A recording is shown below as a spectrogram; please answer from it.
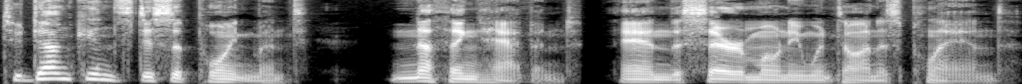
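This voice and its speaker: Very deep-voiced male fantasy narrator. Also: very animated, normal speed, a little mellow. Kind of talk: scripted fantasy story narration.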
